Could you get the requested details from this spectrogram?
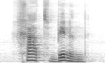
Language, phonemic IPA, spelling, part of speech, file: Dutch, /ˈɣat ˈbɪnən/, gaat binnen, verb, Nl-gaat binnen.ogg
- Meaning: inflection of binnengaan: 1. second/third-person singular present indicative 2. plural imperative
